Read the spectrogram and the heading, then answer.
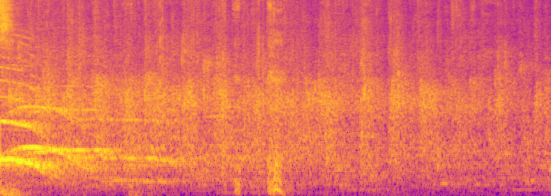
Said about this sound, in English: Give everybody a big hand up here. We have some of the best angels and bell ringers and even some nice looking cows over there. Oh, it's amazing. Such talent we have in this church. Give all another big round of applause.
